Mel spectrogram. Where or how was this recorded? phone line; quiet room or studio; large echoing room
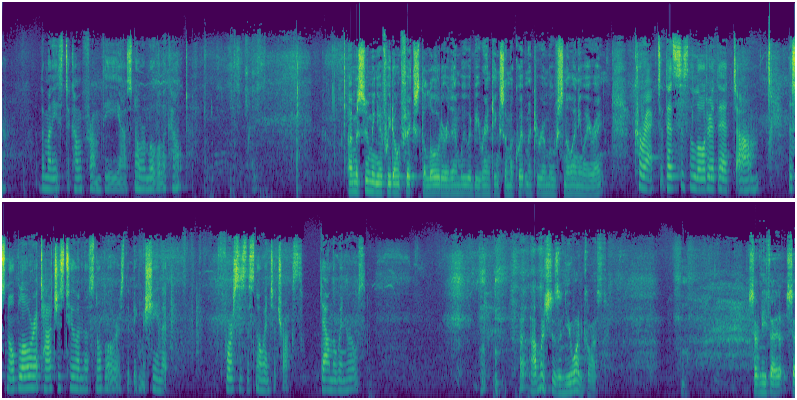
large echoing room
